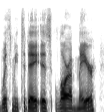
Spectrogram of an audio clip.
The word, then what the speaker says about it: Maher: And with me today is Laura Mayor, spelled Maher.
